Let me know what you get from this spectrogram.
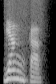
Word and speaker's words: Bianca: Bianca. Bianca. – Notice that the consonant combination sounds very much like the ending of the English word sunk.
